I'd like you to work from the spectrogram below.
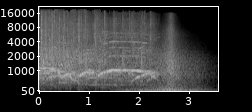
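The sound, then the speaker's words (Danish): In TV2's live broadcast from the Centropa office, a crowd erupts in loud cheering and applause as the Danish film Another Round (Druk) is announced as winner of the Oscar for best foreign film, with excited shouts and rising whoops over dense, steady clapping that swells briefly and then fades out. “Vi hørte her jubelen fra TV2 sin livesending fra Centropa-kontoret, i det det blev annonceret, at den danske filmen Druk et glas til havde vundet Oscar for bedste utenlandske film.”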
